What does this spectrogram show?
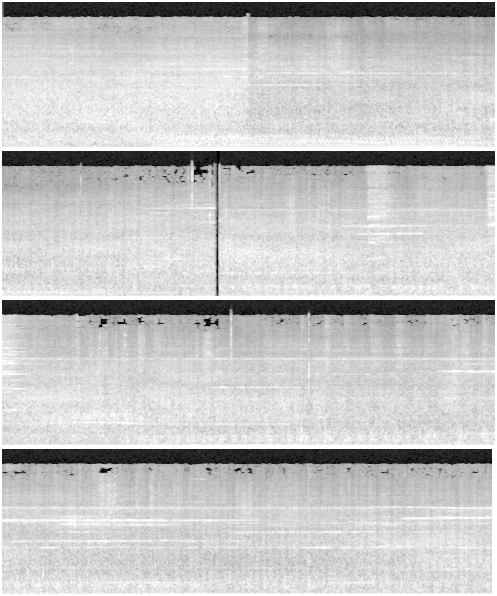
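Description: Freight train passing close by: freight cars rolling over a short bridge, then, after a cut about ten seconds in, CSX diesel locomotives running with a steady low engine hum, with thin high wheel squeal at times.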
